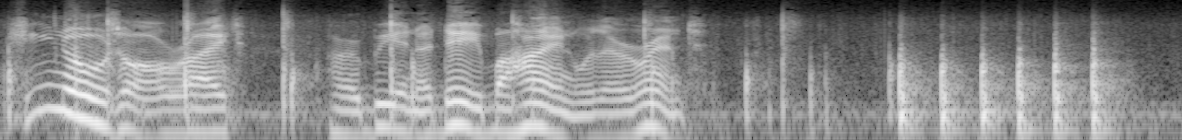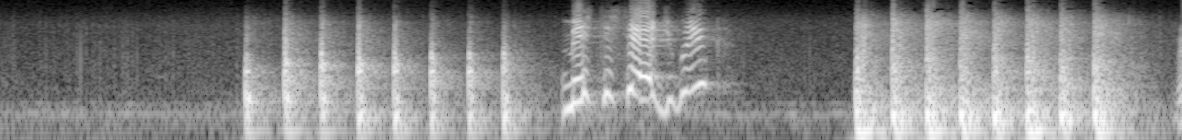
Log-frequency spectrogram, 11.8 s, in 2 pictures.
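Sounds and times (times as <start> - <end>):
speech: 0.1 - 3.6, 8.7 - 9.6
knuckles rapping on a wooden door: 4.4 - 5.6, 7.1 - 8.6, 10.2 - 11.7.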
